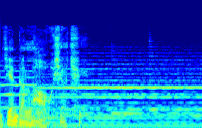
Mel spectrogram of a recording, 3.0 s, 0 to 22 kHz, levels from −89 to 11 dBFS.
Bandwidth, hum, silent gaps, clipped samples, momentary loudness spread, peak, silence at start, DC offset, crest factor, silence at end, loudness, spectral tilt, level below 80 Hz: 11 kHz; none; none; under 0.1%; 7 LU; -12 dBFS; 0 s; under 0.1%; 20 dB; 0 s; -32 LUFS; -5 dB/octave; -42 dBFS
